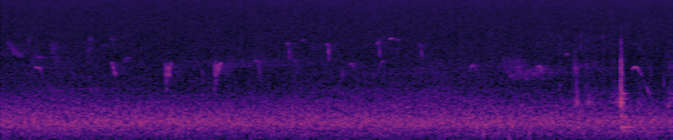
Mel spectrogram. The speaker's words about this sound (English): back at the scout camp, the water hole, and there's a bird right here, a red male, singing from a low branch right above the water hole.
